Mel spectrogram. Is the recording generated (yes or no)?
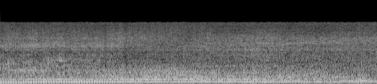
yes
